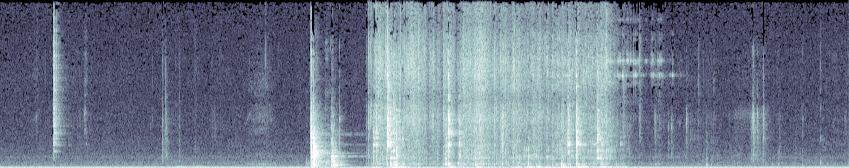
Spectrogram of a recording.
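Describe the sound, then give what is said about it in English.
A wooden Montessori baby rattle from a rattle set clacks a few times, then is shaken hard for about three seconds in a busy, clattering burst of dry knocks before falling quiet. No one speaks. “So this little Montessori rattle set, you'll get a lot of bang for your buck out of this set.”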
